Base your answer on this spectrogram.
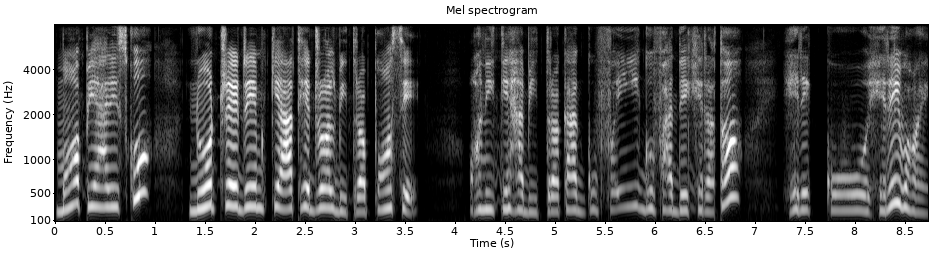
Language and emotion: Nepali, surprised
